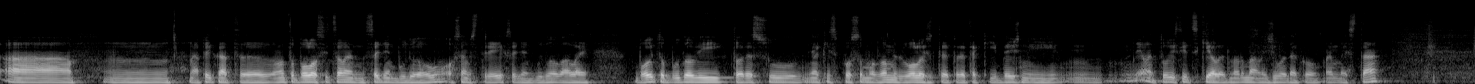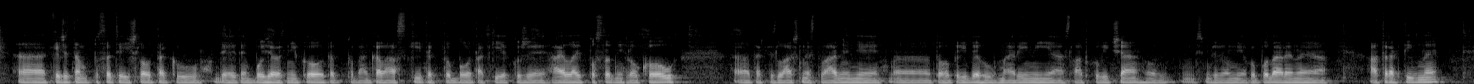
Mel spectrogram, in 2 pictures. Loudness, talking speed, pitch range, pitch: -26 LUFS, 155 wpm, 90-100 Hz, 95 Hz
